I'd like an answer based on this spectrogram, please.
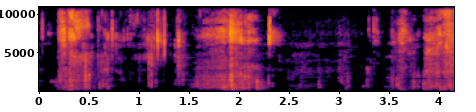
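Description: A person biting into and chewing a piece of mutton from a spicy mutton fat curry, eaten by hand. The mouth noises come in three bursts, the loudest about two seconds in.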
